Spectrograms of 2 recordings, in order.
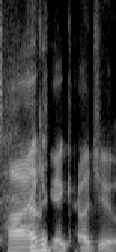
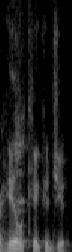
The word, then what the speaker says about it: Haqiqatjou: no look at let's let's see how it's pronounced I'm your host it's high kick a Jew high kick a Jew or he'll kick a Jew those are the correct pronunciations reminds me of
